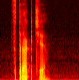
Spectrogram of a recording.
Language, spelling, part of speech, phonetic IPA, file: Polish, w trakcie, adverbial phrase, [ˈf‿tract͡ɕɛ], Pl-w trakcie.ogg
